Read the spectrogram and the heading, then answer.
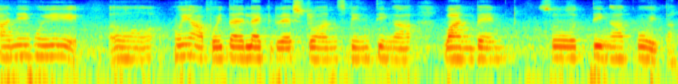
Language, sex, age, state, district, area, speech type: Goan Konkani, female, 18-30, Goa, Sanguem, rural, spontaneous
